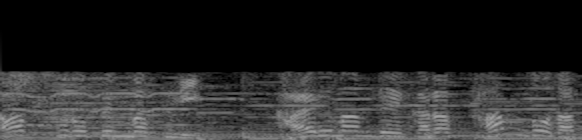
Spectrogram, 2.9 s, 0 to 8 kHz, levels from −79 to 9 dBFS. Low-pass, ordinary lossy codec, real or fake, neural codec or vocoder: 7.2 kHz; AAC, 16 kbps; real; none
